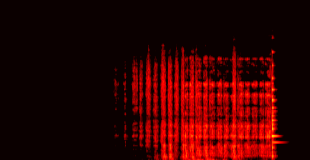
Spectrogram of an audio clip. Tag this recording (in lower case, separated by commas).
home sounds, cutlery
